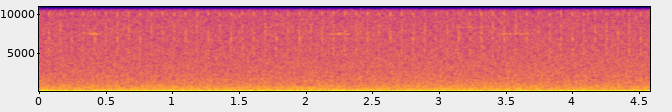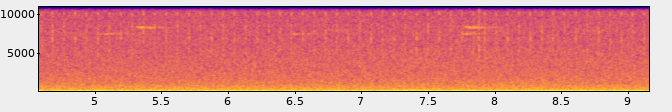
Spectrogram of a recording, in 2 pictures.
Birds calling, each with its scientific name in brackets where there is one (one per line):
Black-capped Chickadee (Poecile atricapillus)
